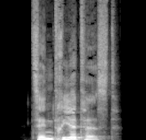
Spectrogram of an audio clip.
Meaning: inflection of zentrieren: 1. second-person singular preterite 2. second-person singular subjunctive II
- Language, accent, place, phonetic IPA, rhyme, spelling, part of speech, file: German, Germany, Berlin, [t͡sɛnˈtʁiːɐ̯təst], -iːɐ̯təst, zentriertest, verb, De-zentriertest.ogg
